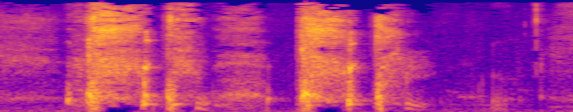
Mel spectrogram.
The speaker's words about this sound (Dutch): Eh, als ik dan moet hoesten, dan eh, heb ik geen zin om, eh, om u ook meteen eh, een overdovend geblaf te, te bezorgen. Even, even mijn vinger opsteken en dan doe jij hem zacht.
